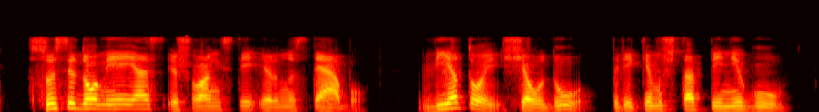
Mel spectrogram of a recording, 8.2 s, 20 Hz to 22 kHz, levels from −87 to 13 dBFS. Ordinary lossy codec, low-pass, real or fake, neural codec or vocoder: AAC, 32 kbps; 5.4 kHz; real; none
